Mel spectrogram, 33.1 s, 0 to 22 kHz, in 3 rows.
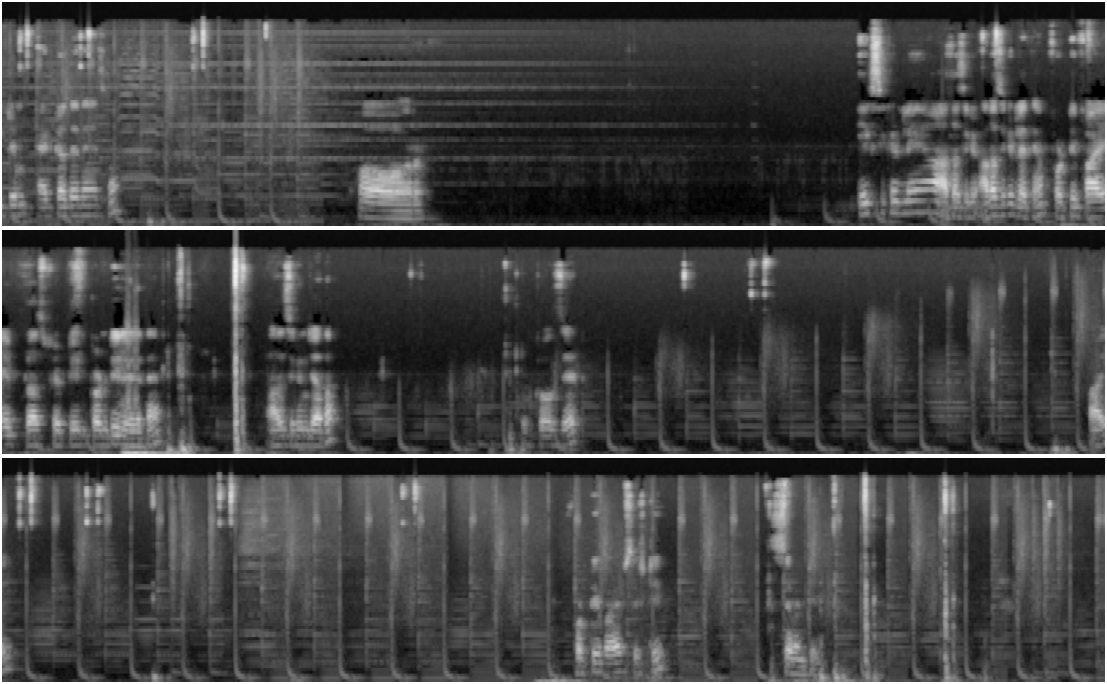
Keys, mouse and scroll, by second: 0.5 i, 1.0-2.9 right drag, 1.7 i, 10.0-12.0 drag, 16.4 ctrl+z, 18.8-20.6 right drag, 21.8 i, 23.1-25.0 right drag, 23.8 i, 26.3-28.3 drag, 31.7 Return.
